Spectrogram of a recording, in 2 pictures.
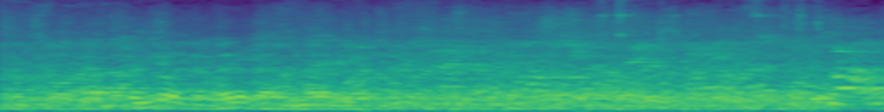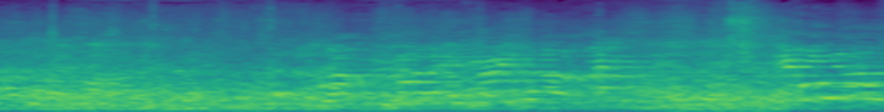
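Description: A crowd of spectators talks and shouts in a large echoing hall.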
